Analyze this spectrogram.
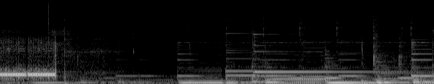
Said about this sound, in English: Is it ringing? Oh, there it is.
